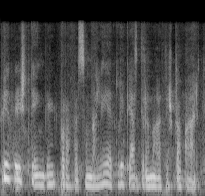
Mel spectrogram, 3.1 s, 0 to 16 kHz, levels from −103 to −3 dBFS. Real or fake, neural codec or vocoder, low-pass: fake; codec, 24 kHz, 1.5 kbps, HILCodec; 10.8 kHz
